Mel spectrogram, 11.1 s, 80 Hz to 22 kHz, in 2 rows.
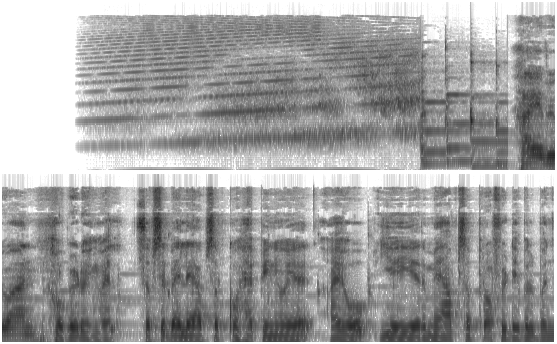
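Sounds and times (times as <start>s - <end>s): rising pitched tone: 0.8s - 5.1s.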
